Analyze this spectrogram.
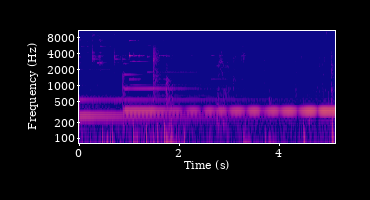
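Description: A bell rings with a sustained, humming tone and bright overtones, struck again about a second in, then swelling and pulsing steadily as it rings on without fading.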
